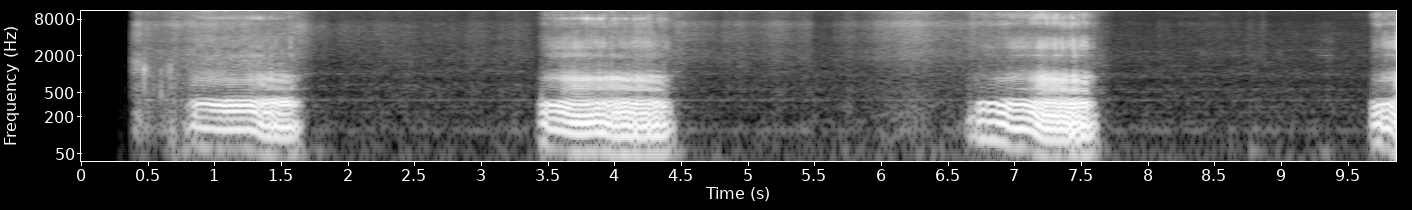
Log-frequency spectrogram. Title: Our Snoring Dog Rufus 🤣 #dog #cute #funny #animals #cute #puppy #pets #love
